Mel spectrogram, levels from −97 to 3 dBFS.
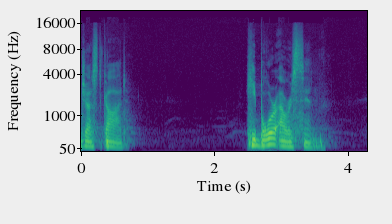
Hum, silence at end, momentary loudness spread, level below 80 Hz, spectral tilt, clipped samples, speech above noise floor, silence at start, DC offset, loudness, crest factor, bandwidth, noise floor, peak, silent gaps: none; 0.65 s; 16 LU; -54 dBFS; -6 dB/octave; under 0.1%; 49 dB; 0 s; under 0.1%; -26 LUFS; 22 dB; 16.5 kHz; -75 dBFS; -8 dBFS; none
